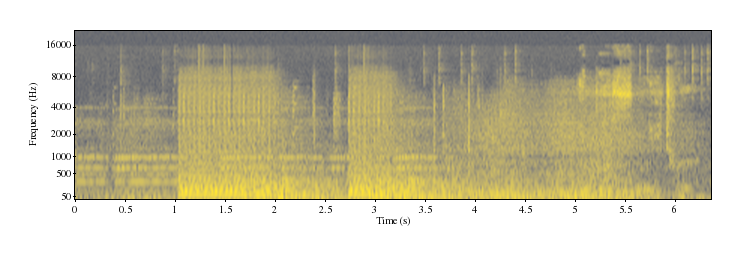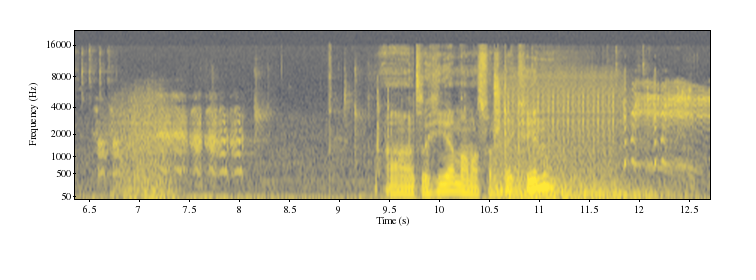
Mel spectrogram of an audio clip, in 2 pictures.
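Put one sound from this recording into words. Gold coins clink and jingle in a video game.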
